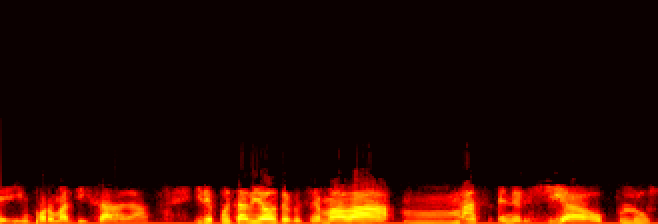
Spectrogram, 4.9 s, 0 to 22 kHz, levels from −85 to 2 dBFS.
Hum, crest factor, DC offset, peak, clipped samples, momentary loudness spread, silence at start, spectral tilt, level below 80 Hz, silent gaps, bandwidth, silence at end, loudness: none; 18 dB; 1%; -6 dBFS; under 0.1%; 16 LU; 0 s; -6 dB/octave; -66 dBFS; none; 5.2 kHz; 0.05 s; -23 LUFS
